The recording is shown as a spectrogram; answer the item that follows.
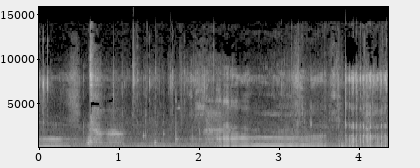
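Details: Patterdale Terrier gives a low, steady rumbling growl that swells and grows louder toward the end, while a person talks over it nearby.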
